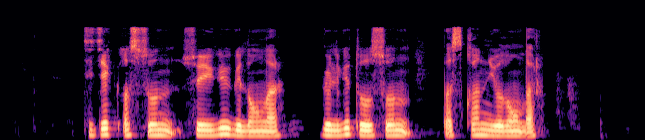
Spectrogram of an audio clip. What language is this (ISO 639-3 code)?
uig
